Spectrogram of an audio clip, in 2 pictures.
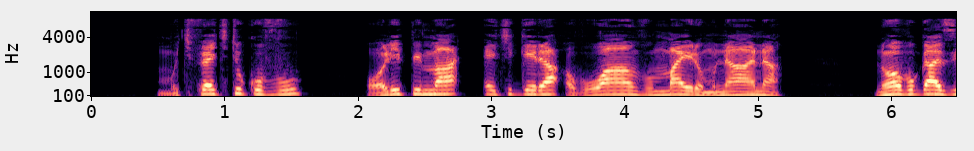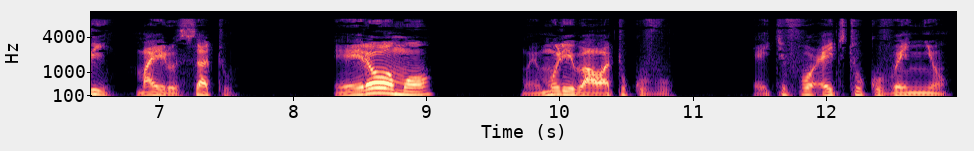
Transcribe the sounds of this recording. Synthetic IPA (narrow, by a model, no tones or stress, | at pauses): muci̥fe̞ːci̥tukuvu | olipima | e̞ciɡeɾaʔoβuwaːɱvummaiɾo̞munaːna | no̞ːβuɡazimaiɾo̞satu | e̞ɾo̞ːmo̞ | mwe̞muliβaːwatukuvu | ecifoe̞ci̥tukuve̞ɲːo̞̰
